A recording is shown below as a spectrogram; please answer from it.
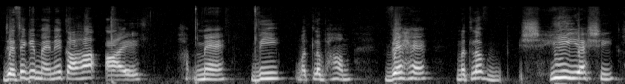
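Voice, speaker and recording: Woman, high voice, English teacher, grammar lesson in Hindi, slow English examples, repeats phrases. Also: a little mellow. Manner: explains in Hindi, says English example sentences slowly; repeats key phrases and often says "ठीक है".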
